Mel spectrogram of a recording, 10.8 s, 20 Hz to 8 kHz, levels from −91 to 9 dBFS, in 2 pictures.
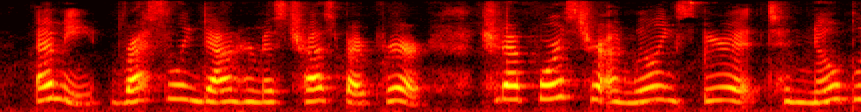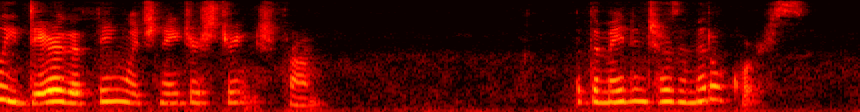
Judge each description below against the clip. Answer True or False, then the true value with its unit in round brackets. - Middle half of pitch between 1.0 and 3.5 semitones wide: True (2.9 semitones)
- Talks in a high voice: True (310 Hz)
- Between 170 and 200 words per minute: False (160 wpm)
